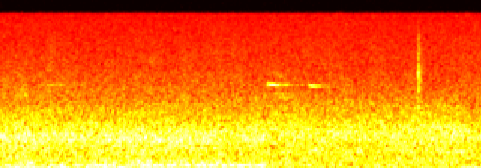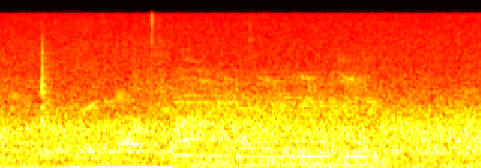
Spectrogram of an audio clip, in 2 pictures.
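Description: Quiet background: a faint low steady hum, with a couple of soft light clicks about three and a half and four and a half seconds in.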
